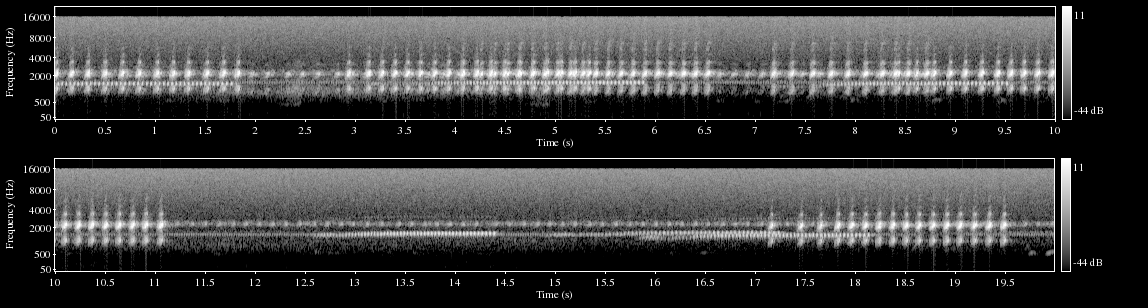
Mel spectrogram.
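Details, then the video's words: Night chorus of tree frogs at a pond in north-east Italy, mid April: bursts of fast, regular, rasping pulses rising and pausing in waves, with mole crickets trilling in long, smooth, steady tones throughout and between the frog bouts. "relaxing singing tree frogs in pond"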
